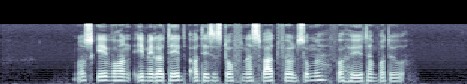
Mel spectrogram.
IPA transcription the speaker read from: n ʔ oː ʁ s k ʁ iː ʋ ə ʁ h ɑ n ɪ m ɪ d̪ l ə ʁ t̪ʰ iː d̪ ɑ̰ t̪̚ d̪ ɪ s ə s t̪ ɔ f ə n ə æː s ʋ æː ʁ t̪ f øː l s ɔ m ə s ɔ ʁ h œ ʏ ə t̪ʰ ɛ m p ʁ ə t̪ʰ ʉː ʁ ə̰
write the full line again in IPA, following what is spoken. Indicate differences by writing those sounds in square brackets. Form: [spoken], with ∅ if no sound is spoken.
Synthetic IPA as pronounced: n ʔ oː [∅] s k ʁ iː ʋ ə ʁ h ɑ n ɪ m ɪ d̪ l ə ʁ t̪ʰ iː d̪ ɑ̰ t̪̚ d̪ ɪ s ə s t̪ ɔ f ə n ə æː s ʋ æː ʁ t̪ f øː l s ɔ m ə [f] ɔ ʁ h œ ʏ ə t̪ʰ ɛ m p ʁ [ɑ] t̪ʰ ʉː ʁ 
